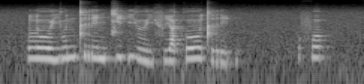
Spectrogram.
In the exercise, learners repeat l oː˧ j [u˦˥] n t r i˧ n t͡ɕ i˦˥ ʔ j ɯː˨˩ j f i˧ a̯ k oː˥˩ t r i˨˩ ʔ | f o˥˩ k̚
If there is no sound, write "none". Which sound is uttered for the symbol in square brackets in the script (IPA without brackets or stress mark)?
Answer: u˦˥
